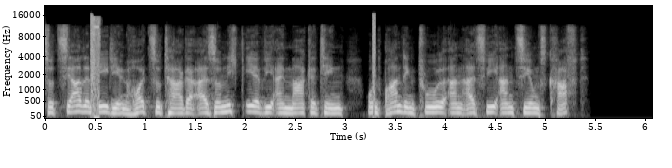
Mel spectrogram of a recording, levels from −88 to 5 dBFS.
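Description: At 0.46 to 0.54 s, an uninitialised buffer plays. Leftover memory was read out as samples before real audio arrived. It sounds like a loud 80 ms burst of digital noise. A shorter 20 ms burst repeats at 3.28 to 3.30 s.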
